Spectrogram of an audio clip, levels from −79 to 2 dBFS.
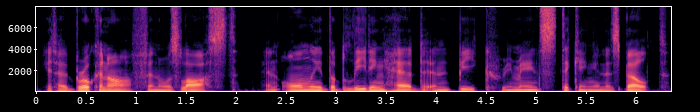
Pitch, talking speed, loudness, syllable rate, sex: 110 Hz, 180 wpm, -20 LUFS, 4.2 syllables/s, male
